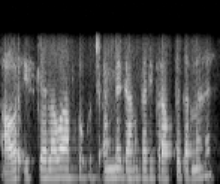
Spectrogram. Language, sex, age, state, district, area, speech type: Hindi, male, 45-60, Madhya Pradesh, Balaghat, rural, conversation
